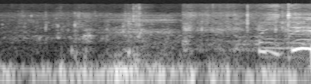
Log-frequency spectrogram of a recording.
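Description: A husky gives a short vocal 'talk' near the end, one sound falling in pitch, over a low outdoor rumble.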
